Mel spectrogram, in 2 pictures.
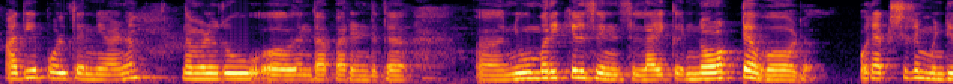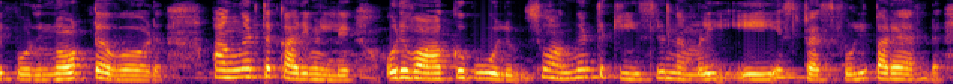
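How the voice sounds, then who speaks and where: A woman with a Malayali accent teaching English grammar for an exam, explaining patiently and repeating examples slowly. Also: mid-range voice, darkish tone.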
